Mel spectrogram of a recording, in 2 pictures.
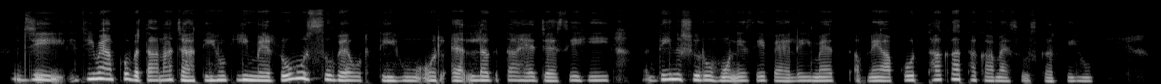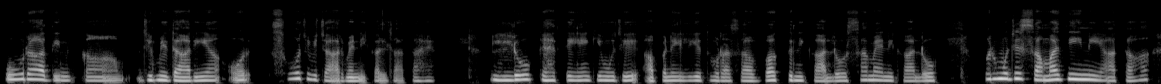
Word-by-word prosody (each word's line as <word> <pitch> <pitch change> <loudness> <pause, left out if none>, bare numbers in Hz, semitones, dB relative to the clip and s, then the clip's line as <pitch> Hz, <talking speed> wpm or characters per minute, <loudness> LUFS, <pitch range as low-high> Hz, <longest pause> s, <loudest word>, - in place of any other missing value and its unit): जी। 210 -1 +1
जी, 250 0 +5
मैं 265 0 +8
आपको 245 +1 +2
बताना 195 0 +1
चाहती 185 -1 +2
हूँ 200 +1 +4
कि 210 0 +4
मैं 190 -2 +6
रोज़ 255 +5 +6
सुबह 200 -6 +1
उठती 180 -1 -2
हूँ 170 -1 -2
और 185 - -1
ए 170 -2 +2
लगता 190 +1 -1
है 185 -1 -2
जैसे 170 +2 -3
ही 190 0 -3 0.4
दिन 225 +6 +3
शुरू 200 -2 +1
होने 170 +1 +1
से 180 +1 -6
पहले 165 -2 -5
ही 175 0 -3
मैं 175 +1 0 0.2
अपने 165 +1 -3
आप 165 - -10
को 200 +1 +1 0.2
थका-थका 215 -5 -2
महसूस 155 - -7
करती 160 +1 -8
हूँ। 160 -1 -7 0.7
पूरा 235 -1 +3
दिन 185 -1 -3
काम, 175 - -4 0.2
ज़िम्मेदारियाँ 185 -1 +2
और 100 0 -2 0.2
सोच-विचार 240 -11 -3
में 165 - +3
निकल 90 - -3
जाता 85 - -11
है। 165 +1 -8 0.6
लोग 210 +2 +4
कहते 190 -1 0
हैं 190 +1 -1
कि 195 +1 -4
मुझे 190 0 0
अपने 175 +3 -1
लिए 180 +1 -1
थोड़ा-सा 170 -1 -4 0.2
वक़्त 195 +1 0
निकालो, 165 -2 -2
समय 200 +2 -2
निकालो 170 -1 -3 0.5
पर 245 - +1
मुझे 265 0 +6
समझ 215 -2 +3
ही 240 -2 +7
नहीं 220 -3 +4
आता 175 +2 -6
185 Hz, 160 wpm, -23 LUFS, 170-205 Hz, 0.7 s, मैं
